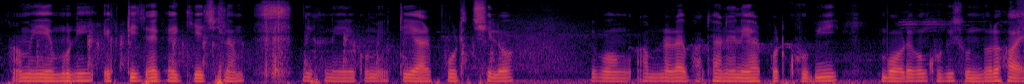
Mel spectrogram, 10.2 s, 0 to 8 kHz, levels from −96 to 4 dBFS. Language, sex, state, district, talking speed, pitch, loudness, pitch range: Bengali, male, West Bengal, North 24 Parganas, 115 wpm, 120 Hz, -40 LUFS, 115-125 Hz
